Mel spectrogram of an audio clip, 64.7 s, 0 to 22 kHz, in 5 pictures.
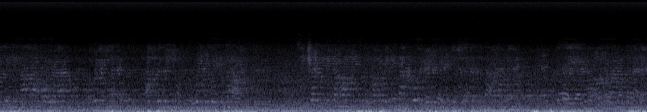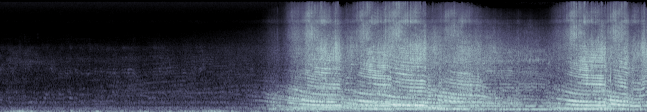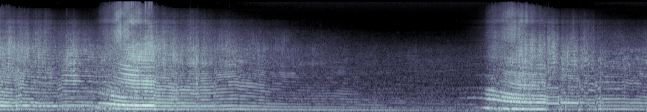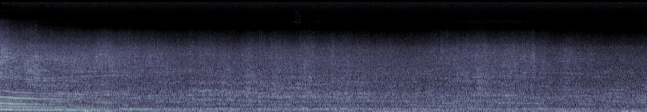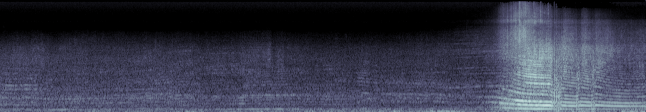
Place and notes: moto grand prix qualifying one ... wellington straight ... olympus ls 14 integral mics ...
England, United Kingdom, 28 August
